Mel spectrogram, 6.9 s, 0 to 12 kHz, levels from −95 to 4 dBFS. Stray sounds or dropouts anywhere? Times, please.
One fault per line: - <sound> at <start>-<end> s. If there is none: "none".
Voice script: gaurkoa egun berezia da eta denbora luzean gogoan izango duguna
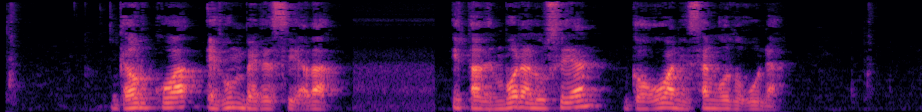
none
